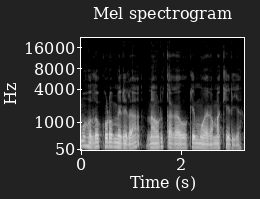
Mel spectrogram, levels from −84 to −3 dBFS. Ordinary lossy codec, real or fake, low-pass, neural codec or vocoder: none; fake; 19.8 kHz; vocoder, 48 kHz, 128 mel bands, Vocos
